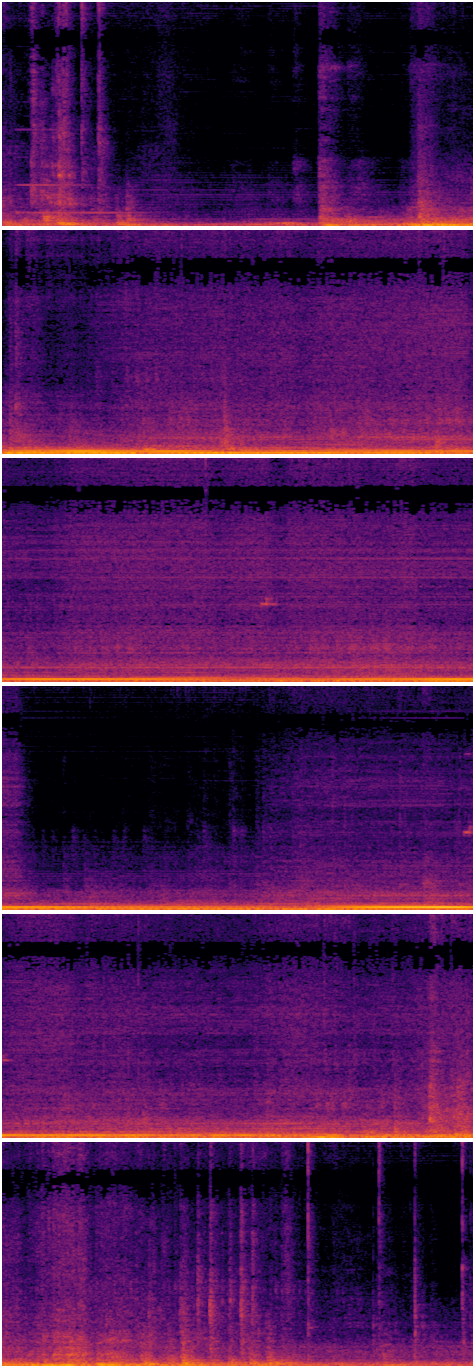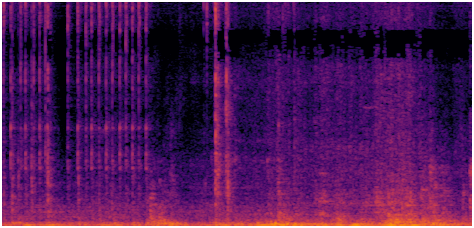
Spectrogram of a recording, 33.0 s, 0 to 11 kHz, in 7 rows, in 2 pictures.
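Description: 1973 Dover hydraulic elevator running up one floor: about four seconds in its hydraulic pump motor starts with a steady low hum, which swells briefly a little past halfway. It eases off about three quarters of the way through as the car slows and stops, followed by a few clicks near the end.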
